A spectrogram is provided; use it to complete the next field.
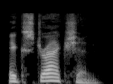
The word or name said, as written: extraction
